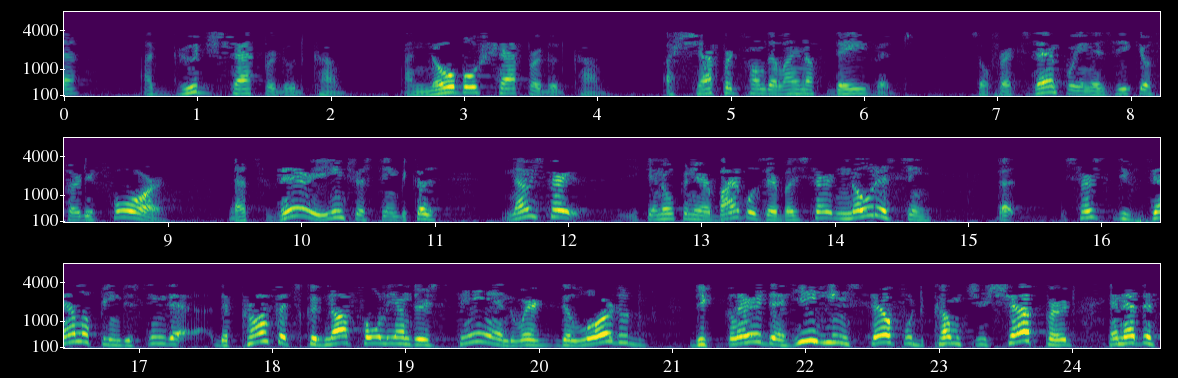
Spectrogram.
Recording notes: at Gracious Cross Reformed Church Salem on Sunday, August 12th, 2018.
